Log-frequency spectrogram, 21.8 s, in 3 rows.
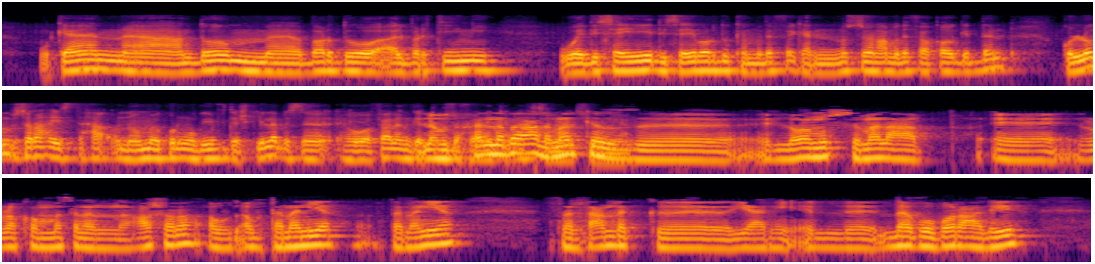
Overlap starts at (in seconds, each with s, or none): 10.0 s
